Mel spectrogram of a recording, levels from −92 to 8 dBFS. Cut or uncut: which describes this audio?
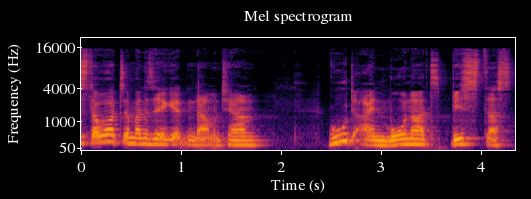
uncut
